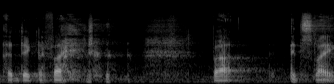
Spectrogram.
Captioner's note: chuckles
